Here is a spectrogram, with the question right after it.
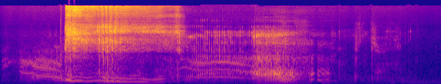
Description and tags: very.weird.sleep.sounds
Four seconds of some very strange sounds I made when sleeping. Recorded by the Android phone alarm clock app "Sleep as Android". It records your sleep to analyze how much sleep you get and how deeply you sleep.
sleep, strange, whipsaw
